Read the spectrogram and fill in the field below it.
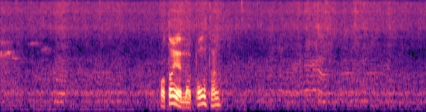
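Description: Honeybees in a drone-laying hive give a steady low buzzing throughout, under a short burst of nearby speech in the middle.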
